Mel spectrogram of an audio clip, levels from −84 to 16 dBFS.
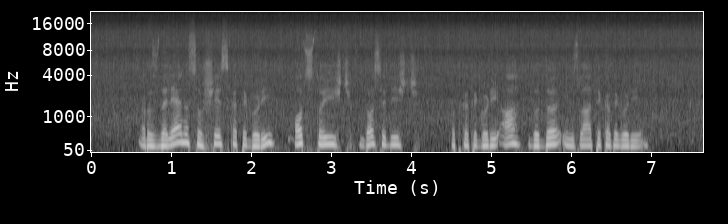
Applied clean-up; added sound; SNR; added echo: none; Rain; 17 dB; none.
